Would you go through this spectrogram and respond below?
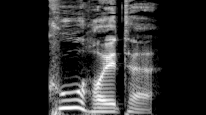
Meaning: nominative/accusative/genitive plural of Kuhhaut
- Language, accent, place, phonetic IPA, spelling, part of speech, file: German, Germany, Berlin, [ˈkuːˌhɔɪ̯tə], Kuhhäute, noun, De-Kuhhäute.ogg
